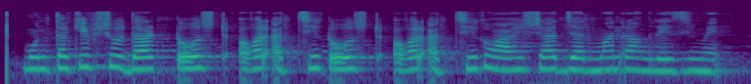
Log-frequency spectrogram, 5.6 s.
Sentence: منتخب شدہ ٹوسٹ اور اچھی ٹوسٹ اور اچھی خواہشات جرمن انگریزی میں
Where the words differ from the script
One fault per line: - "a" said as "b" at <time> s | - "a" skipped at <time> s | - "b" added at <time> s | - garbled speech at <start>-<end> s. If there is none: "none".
none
